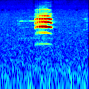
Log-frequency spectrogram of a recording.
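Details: ['A single loud, rasping screech, about a quarter second long, from a wild red-tailed black cockatoo, part of a group in Australia caught on a spy camera they were damaging.']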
